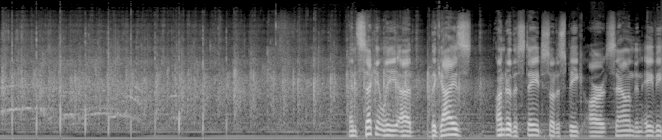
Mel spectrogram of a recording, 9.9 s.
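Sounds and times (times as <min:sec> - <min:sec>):
audience applause: 0:00.0 - 0:07.4
speech: 0:05.2 - 0:09.9.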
